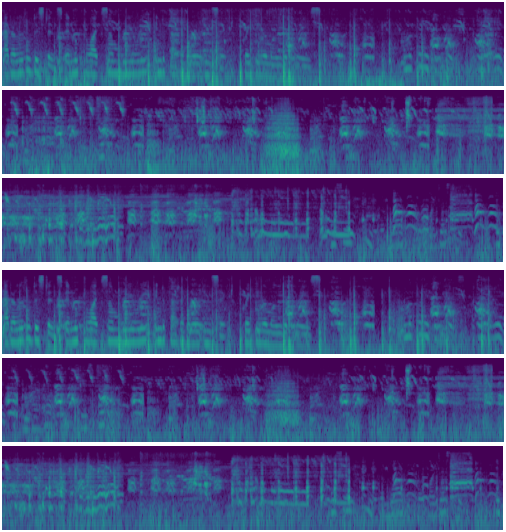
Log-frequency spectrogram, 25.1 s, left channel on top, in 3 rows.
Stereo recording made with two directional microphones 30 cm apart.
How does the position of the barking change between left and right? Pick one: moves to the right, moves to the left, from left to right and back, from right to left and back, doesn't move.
moves to the left.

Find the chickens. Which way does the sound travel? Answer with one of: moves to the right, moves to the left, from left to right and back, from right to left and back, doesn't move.
moves to the right.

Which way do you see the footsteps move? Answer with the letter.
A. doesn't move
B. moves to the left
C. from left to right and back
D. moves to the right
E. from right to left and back
E.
